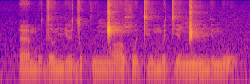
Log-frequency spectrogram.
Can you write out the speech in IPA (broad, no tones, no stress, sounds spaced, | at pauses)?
æ m o d ɛ ʊ̯ nʲ ø d o k u ŋ͡ǁ ɑ χʷ ɛ tʲ o m ø tʲ æ ŋ͡ǁ u nʲ ɵ n o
